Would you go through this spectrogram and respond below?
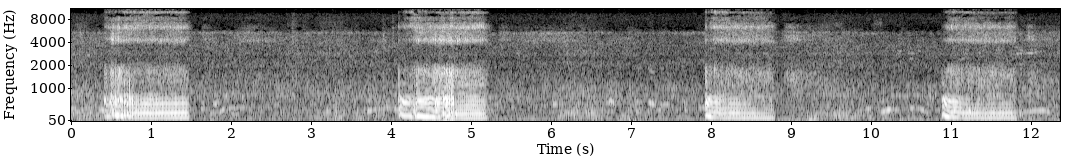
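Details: Pug sleeping during a daytime nap with eyes rolled back showing the whites, recorded close up; loud, regular buzzing snores on each breath, about 16 a minute, typical of a flat-faced dog.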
